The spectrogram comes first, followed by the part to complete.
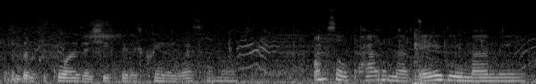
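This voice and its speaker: Amid audible room echo and noticeable background noise, a woman with a very deep, low pitch talks at a fairly quick pace with ordinary pitch variation. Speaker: lifestyle vlogger. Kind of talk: casual vlog. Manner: whispering.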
